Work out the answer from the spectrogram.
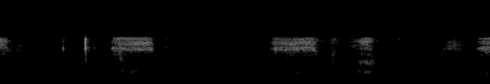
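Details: Barn owl inside an owl box at night, 2 June 2023, an owlet about two months old: drawn-out raspy screeches mixed with shorter harsh hisses and clicking chatter, irregularly spaced with brief silent pauses.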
